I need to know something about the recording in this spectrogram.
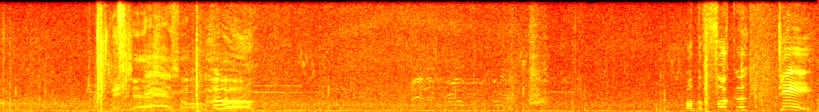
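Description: Heavy blows thud as one man punches another.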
